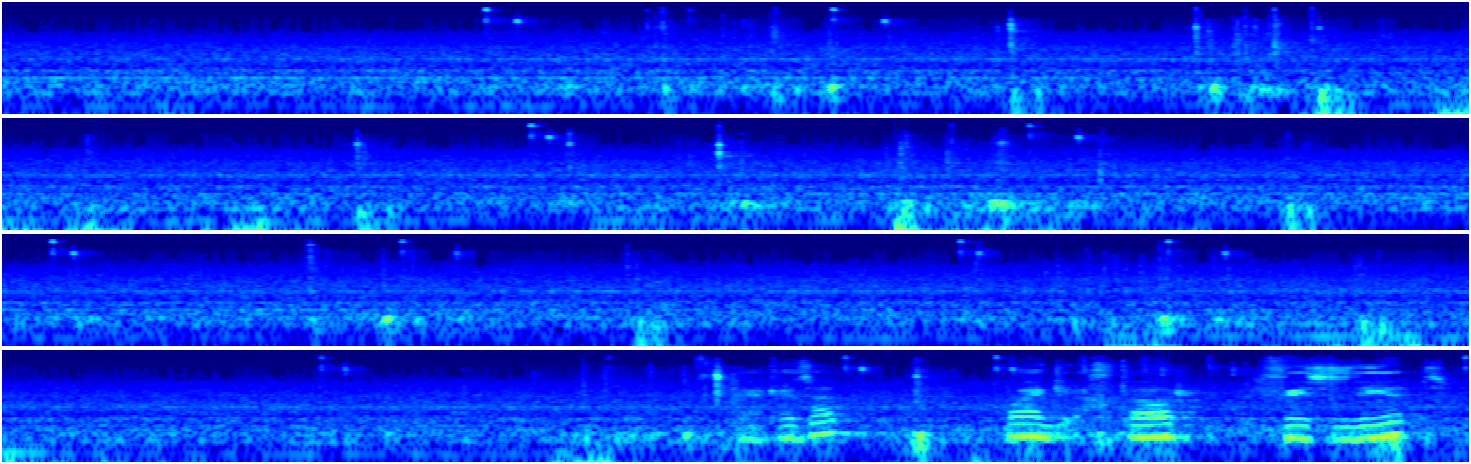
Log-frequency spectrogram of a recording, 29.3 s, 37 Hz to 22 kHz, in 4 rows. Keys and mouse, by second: 3.4 middle click, 4.2-6.0 drag, 4.2 a, 5.0 f, 6.2 ctrl+z, 6.6 g, 10.6-12.5 middle drag, 12.5 a, 13.7 g, 16.2 a, 16.7-18.5 drag, 17.9 g, 18.5-19.9 middle drag, 20.0 a, 20.5-22.5 drag, 21.5 g, 25.6 ctrl+Tab, 26.6 z, 28.9 z.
